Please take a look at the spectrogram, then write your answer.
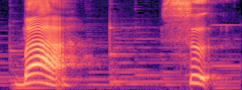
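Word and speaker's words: バス: Contoh lainnya adalah bis yang ditulis dengan katakana jadi ba, su, basu.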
